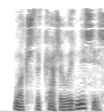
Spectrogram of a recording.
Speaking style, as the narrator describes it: I muttered

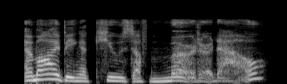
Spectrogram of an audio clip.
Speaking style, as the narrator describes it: North asks, hissing the words through his teeth

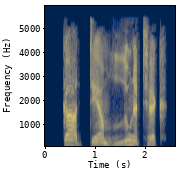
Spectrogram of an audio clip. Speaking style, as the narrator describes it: Zack spat through gritted teeth

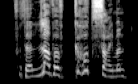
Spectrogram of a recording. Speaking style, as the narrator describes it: she snapped

